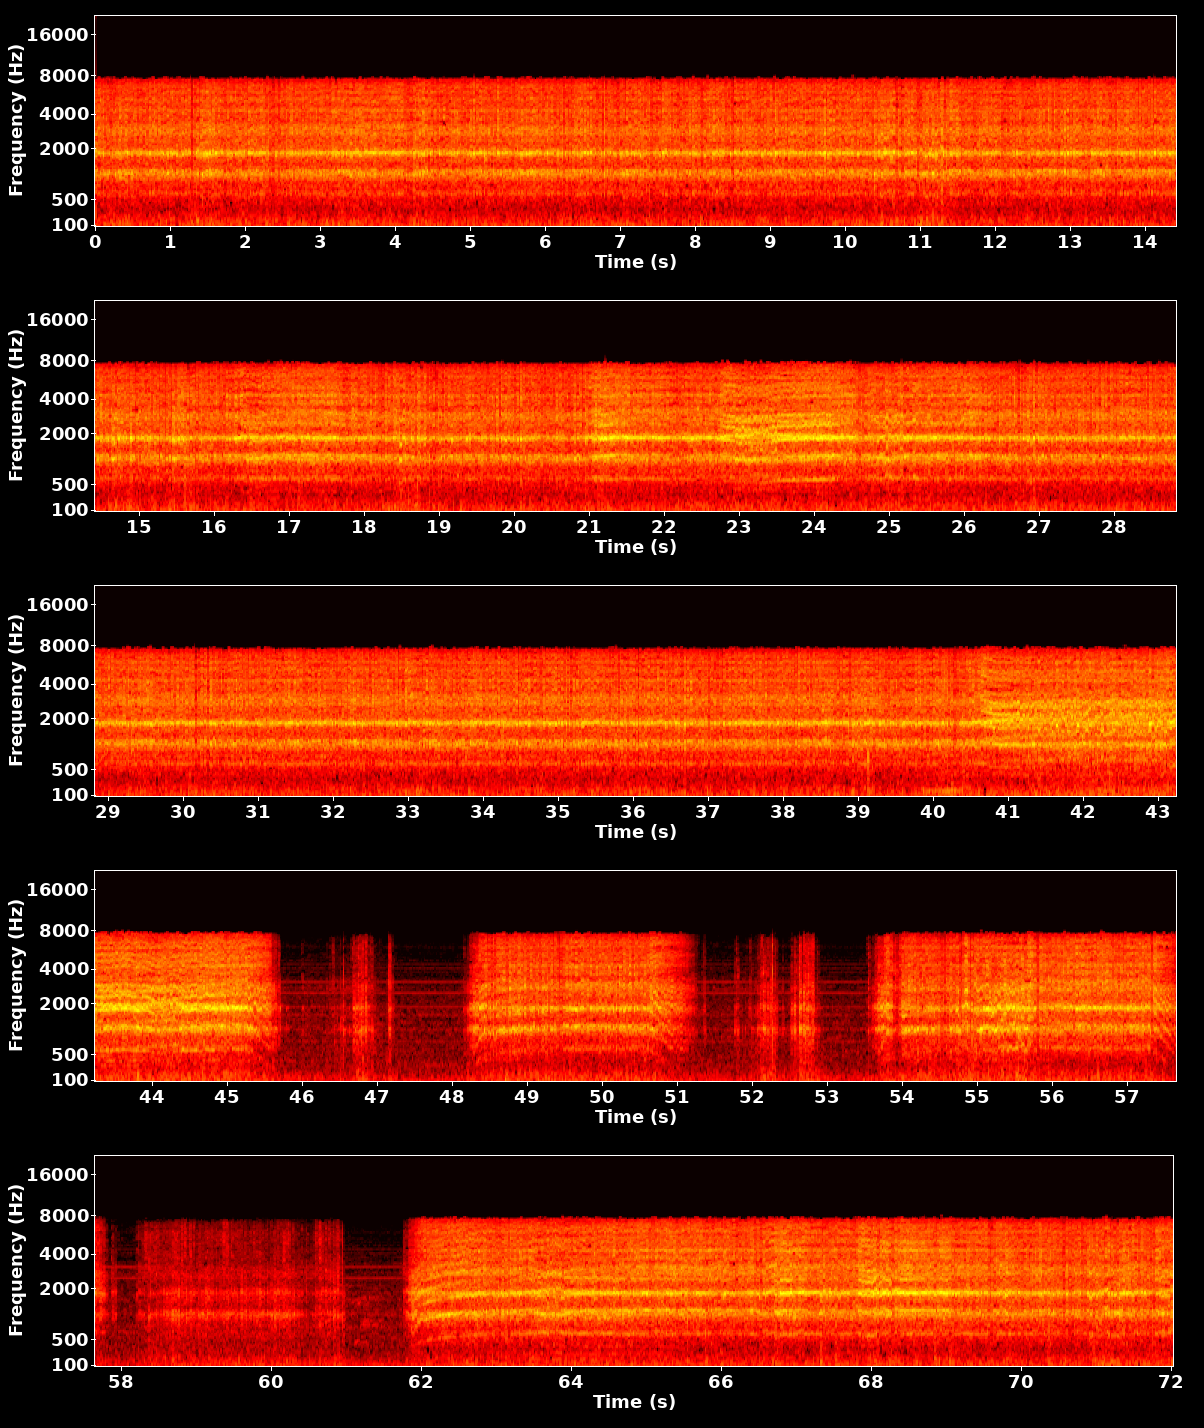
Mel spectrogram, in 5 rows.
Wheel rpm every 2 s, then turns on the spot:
160, 160, 160, 160, 160, 160, 160, 160, 160, 160, 160, 160, 160, 160, 160, 160, 160, 160, 160, 160, 160, 160, 120, 10, 120, 60, 30, 150, 120, 20, 20, 150, 160, 160, 160, 160.
58-60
